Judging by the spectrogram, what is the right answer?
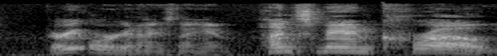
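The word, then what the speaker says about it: Qrow: Huntsman Crow. Yes, you pronounce a Q with a C.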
